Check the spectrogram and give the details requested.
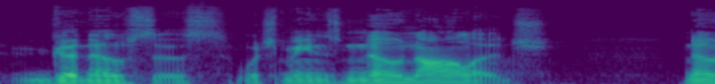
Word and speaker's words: gnosis: a alpha primitive for no and nosis that G is silent. So if you said gnosis which means no knowledge.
